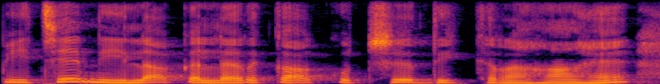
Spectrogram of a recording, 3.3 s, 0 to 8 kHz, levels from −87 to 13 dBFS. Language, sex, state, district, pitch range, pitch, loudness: Hindi, female, Karnataka, Bangalore, 170-225 Hz, 205 Hz, -16 LUFS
